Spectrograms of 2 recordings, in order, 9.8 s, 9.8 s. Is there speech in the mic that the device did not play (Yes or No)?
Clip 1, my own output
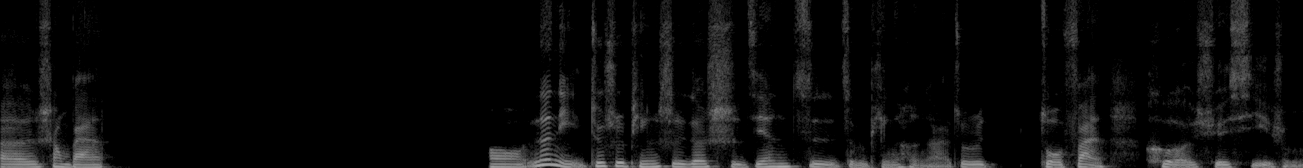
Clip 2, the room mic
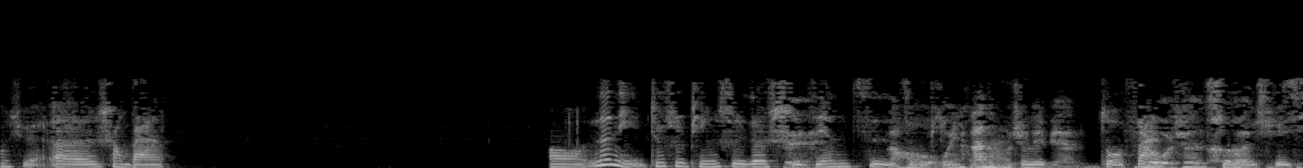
Yes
